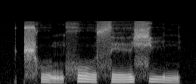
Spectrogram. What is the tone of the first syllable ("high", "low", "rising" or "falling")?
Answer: low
